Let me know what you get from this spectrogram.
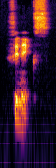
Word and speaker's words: Phoenix: But you, so speaking like, of the last name, how do you say that last name? – Phoenix. – Just or Phoenix. Or Phoenix? – Phoenix. – Okay. – Yeah, there we go, you got it. – Phoenix. – Yeah, so it was like P-H, accent aigu, N-I-X.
